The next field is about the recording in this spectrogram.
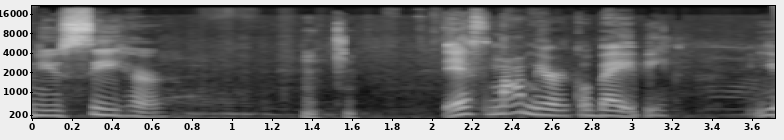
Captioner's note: chuckles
